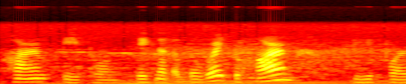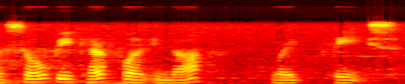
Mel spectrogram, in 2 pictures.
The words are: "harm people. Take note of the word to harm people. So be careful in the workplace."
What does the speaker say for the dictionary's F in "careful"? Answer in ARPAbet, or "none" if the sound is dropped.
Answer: F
